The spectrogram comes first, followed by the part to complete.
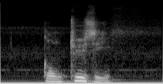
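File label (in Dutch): "contusie", Dutch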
